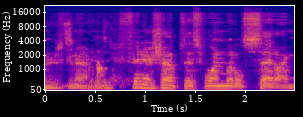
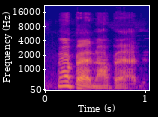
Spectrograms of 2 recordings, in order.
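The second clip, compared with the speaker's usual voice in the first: ordinary talk, nothing marked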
